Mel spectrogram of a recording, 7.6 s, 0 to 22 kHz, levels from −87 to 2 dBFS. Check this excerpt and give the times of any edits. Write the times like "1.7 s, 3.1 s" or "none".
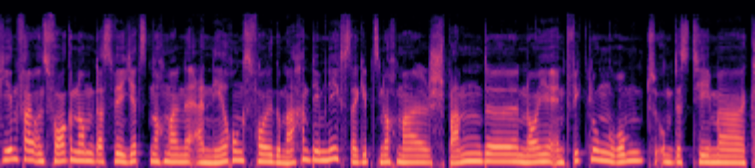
3.8 s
